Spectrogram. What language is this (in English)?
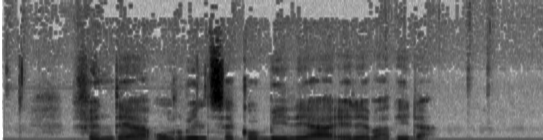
Basque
